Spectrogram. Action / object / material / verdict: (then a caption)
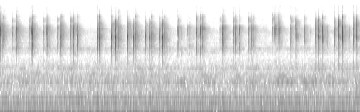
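tap / frosted glass candle jar with glass lid, filled with wax / glass / none. Long nails tap the glass lid and the sides of a frosted glass candle jar full of wax, in a quick, irregular run of dozens of sharp, distinct clicks. Each tap is bright and high-pitched, and dies away almost instantly with no low-end body.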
